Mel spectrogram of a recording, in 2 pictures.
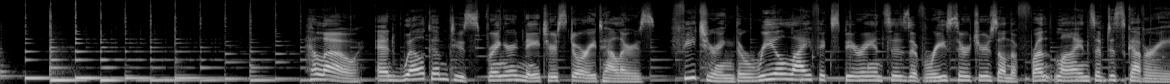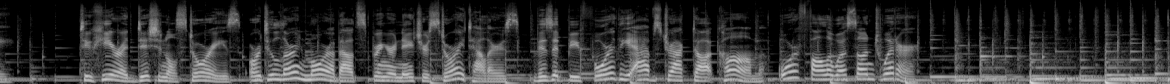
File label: Podcast Live Announcement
